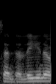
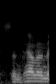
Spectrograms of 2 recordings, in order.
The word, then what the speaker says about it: St. Helena: The only reason I hesitated at the end is it's pronounced St. Helena, which you said St. Helena.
